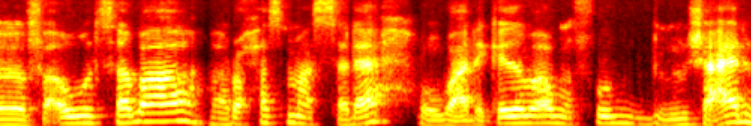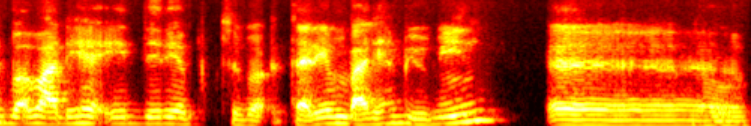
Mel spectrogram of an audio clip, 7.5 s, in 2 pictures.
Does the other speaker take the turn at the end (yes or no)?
no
